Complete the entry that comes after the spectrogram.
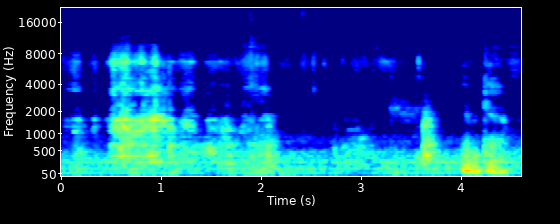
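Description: A spoon scraping and stirring hamburger steak in brown sauce in a pan, rough rasping strokes in bursts, close and moderately loud with a few pauses between passes.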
